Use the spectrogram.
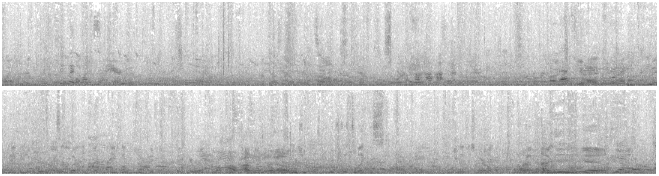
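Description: A busy outdoor crowd mills about at an art fair in Madison, with overlapping chatter and a steady hubbub of voices, footsteps and movement spread throughout, no single voice standing out.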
